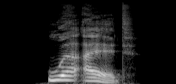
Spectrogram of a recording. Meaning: very old, ancient
- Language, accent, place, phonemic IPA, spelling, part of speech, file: German, Germany, Berlin, /ˈʔuːɐ̯ʔalt/, uralt, adjective, De-uralt.ogg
